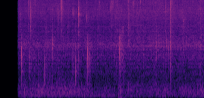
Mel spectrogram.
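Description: A steak sizzling on a hot grill: a steady hiss with scattered sharp pops and crackles, starting abruptly just after the opening silence.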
